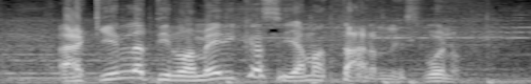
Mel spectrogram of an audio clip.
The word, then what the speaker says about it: Turles: est esperando tarles o turles como ustedes le quieran decir aquí en Latinoamérica se llama tarles bueno se pronuncia como una a la u no como cuando dices Up en vez de Up algo parecido no son cuestiones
